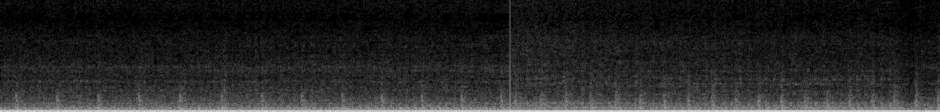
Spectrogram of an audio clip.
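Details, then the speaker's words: Lowered Valiant: rapid regular knocking over the engine that changes with load while driving, absent at start-up and when revving in neutral; owner rules out engine knock, suspects front-end clunk under load, source not found. "I ruled out engine knock, so hopefully this sound doesn't come from the engine, and I ruled it out because of a few things that I tried."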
